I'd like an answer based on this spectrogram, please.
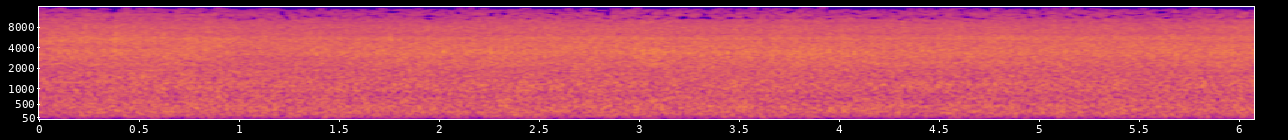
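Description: Steady rush of a mountain river running high and swollen.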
